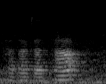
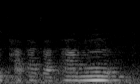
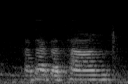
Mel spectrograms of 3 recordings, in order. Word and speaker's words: 塔塔嘎坦: 都大半念的都念成塔塔嘎塔，这边呢其实是塔塔嘎坦，塔塔嘎坦啊，萨达杜维宝什伊塔。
